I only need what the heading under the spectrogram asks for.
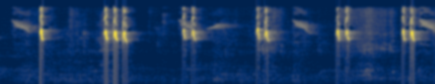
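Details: Javan tesia singing busily in a contest-style tutoring recording: sharp, very high clipped notes in clusters of one to three, repeated roughly every second, with faint soft chips between and an otherwise quiet background.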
